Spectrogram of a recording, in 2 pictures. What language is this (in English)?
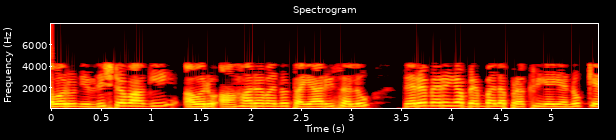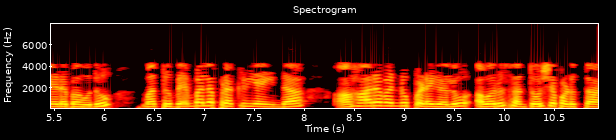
Kannada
